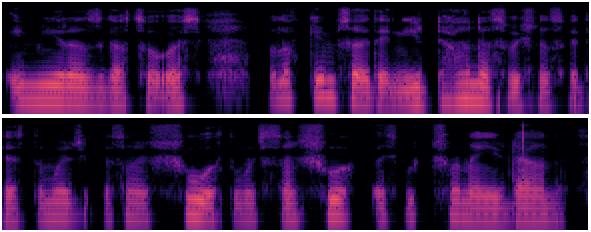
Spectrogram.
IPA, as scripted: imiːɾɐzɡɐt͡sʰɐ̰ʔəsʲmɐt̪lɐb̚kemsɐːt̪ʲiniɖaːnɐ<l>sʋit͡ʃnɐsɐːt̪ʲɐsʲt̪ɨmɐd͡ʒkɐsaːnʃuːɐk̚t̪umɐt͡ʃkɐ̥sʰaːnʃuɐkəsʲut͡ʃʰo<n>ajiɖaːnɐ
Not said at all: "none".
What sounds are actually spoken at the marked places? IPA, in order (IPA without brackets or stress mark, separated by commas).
none, n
